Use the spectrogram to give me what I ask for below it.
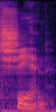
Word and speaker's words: Sheehan: You're right, Emmet Sheehan. I think I knew that was the correct way to say it. I just couldn't say it. That H was really getting me.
